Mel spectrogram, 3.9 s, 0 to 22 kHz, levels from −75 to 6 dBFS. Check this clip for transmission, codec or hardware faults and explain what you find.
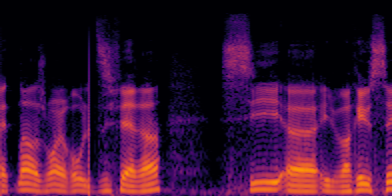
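One hardware-type fault stands out: a single loud pop in the speech.

It comes at 0.88 to 0.90 s, right after "en jouant un rôle" and just before "différent si". It is one sharp click-thump, around 10 dB louder than the speech. The likely cause is a sudden voltage step or pulse, from a plug, switch, static discharge or driver glitch. The following circuitry shapes that pulse into a brief transient. The speech continues underneath without a break.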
